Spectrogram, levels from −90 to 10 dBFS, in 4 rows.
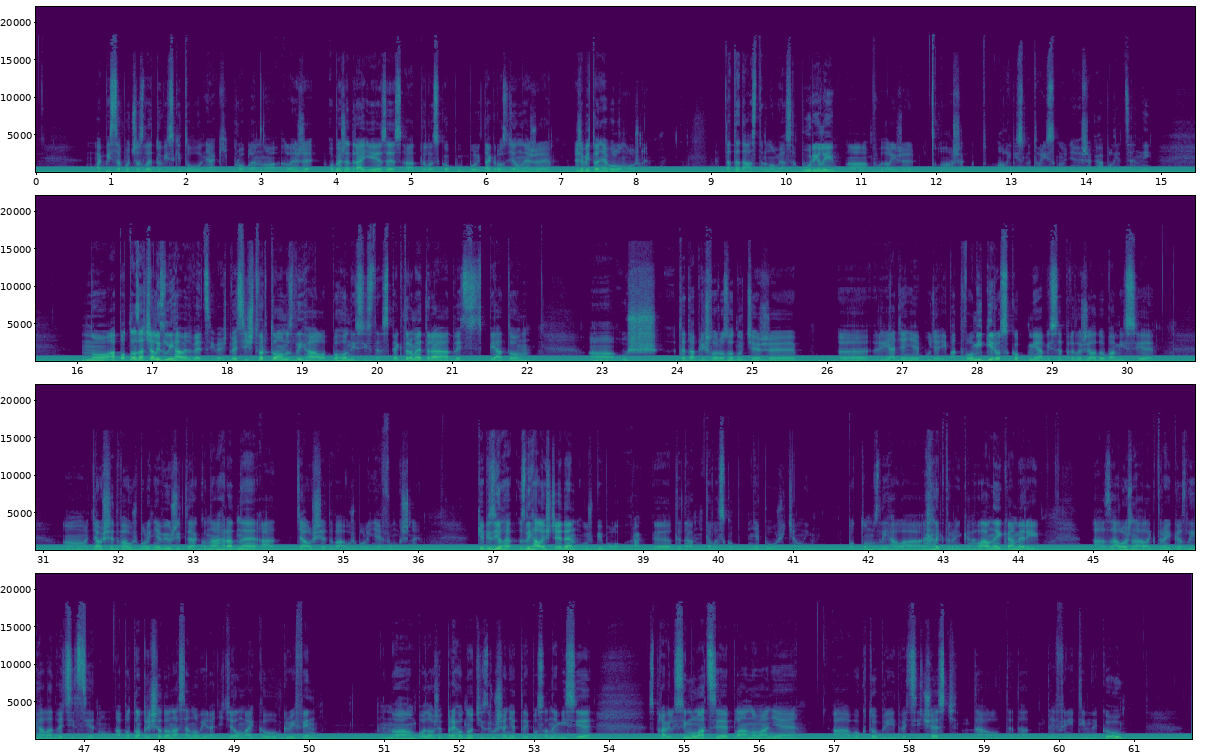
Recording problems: electrical hum; loud; throughout; 60 Hz, 7 dB below the speech

